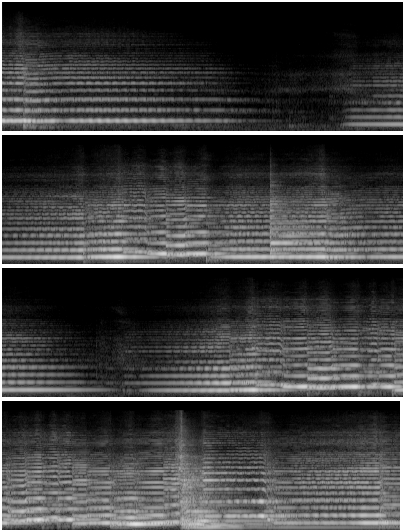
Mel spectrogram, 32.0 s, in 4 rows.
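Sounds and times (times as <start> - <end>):
cello: 0.0 - 5.1, 6.6 - 32.0
koto: 10.4 - 17.6, 22.6 - 32.0.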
